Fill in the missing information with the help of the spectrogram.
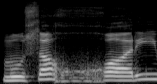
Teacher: خا کو موٹا پڑا، را کے نیچے زیر ہے تو را باریک ہوگی۔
